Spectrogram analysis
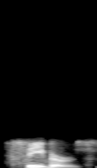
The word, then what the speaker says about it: Sievers: Seavers. Seavers, okay.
